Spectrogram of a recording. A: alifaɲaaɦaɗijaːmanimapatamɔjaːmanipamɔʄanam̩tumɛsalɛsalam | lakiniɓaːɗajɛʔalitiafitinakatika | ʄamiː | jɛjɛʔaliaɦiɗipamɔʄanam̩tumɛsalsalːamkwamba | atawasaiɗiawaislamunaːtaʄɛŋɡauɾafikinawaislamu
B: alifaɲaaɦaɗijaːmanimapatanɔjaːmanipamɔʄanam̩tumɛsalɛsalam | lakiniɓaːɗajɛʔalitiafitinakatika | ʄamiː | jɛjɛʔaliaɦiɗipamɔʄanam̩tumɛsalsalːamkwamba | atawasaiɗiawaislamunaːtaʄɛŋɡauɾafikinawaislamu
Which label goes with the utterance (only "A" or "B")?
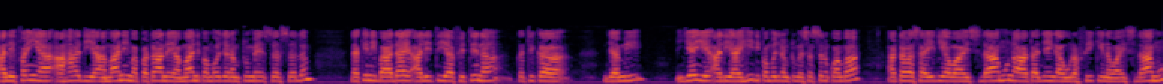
B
